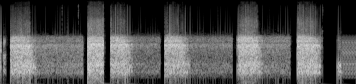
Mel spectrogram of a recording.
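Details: Luiton LT-316 walkie-talkie: loud hissing bursts about once a second, unevenly spaced, with quieter static between; source unknown.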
